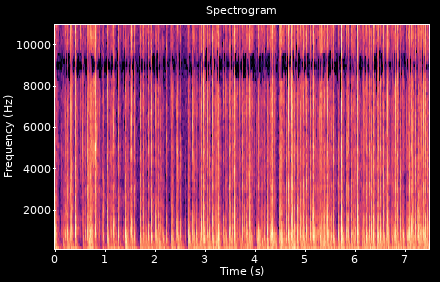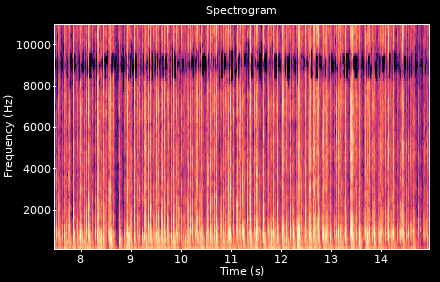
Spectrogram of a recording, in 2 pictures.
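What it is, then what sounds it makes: Oil painting on stretched canvas. Both hands rapidly tap with fingertips and nails on the textured paint of a puppy oil painting on stretched canvas over a stretcher frame. The result is a dense, irregular patter of dull, low, drum-like thuds with very short decay and almost no bright content, continuing steadily throughout.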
